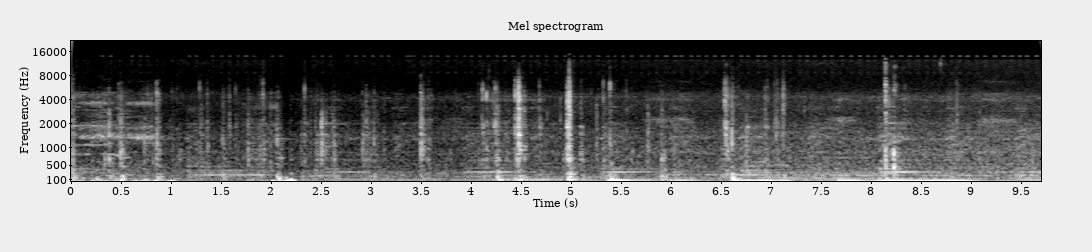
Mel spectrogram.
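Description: Ratchet wrench with a 7mm socket on an extension backing out a long door-panel screw: scattered sharp clicks, with a couple of low thumps in the first two seconds.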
